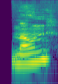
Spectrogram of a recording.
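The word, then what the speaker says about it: Möhne: M O H N E. Moan. That sounds close enough.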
